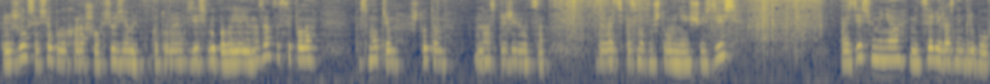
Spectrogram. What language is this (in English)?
Russian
